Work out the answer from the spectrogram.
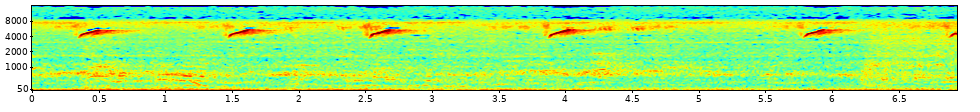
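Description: A bird calling a short, high chirp over and over, about once a second, over steady outdoor background noise.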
